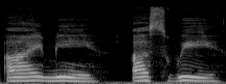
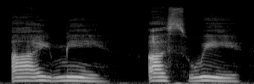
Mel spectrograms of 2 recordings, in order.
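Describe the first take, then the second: No difference in how they are said.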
